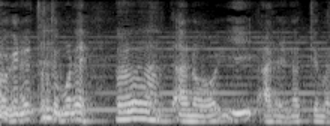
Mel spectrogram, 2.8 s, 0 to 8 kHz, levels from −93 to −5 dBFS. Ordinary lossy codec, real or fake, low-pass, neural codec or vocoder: none; real; none; none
